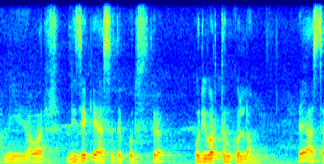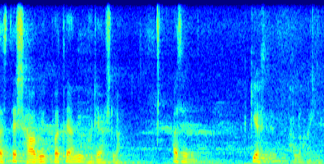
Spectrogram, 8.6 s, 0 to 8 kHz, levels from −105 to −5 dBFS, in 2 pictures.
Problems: background sounds at intervals, continuous background conversations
